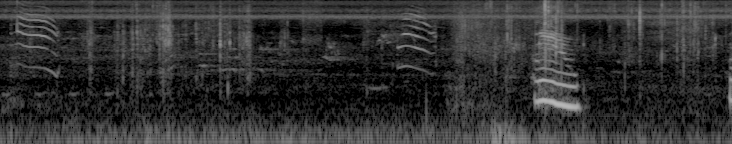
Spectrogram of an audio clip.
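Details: Kittens exploring outdoors in nature give thin, high, falling mews, one early and one midway, then a loud, drawn-out lower meow near the end, with another beginning just as it closes; a steady faint hum underneath.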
